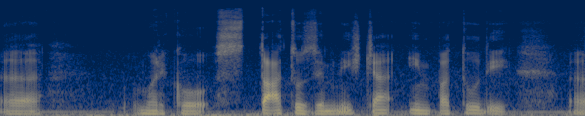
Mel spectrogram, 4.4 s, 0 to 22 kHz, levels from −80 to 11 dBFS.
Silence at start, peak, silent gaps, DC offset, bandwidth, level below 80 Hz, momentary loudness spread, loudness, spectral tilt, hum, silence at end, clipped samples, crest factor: 0 s; -4 dBFS; none; under 0.1%; 16.5 kHz; -38 dBFS; 18 LU; -26 LUFS; -6 dB/octave; none; 0 s; under 0.1%; 22 dB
